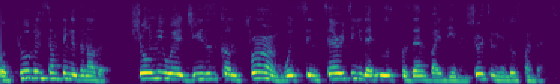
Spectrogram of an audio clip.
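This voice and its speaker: Loud and fairly quick, a man speaks with a high pitch, a dark, mellow tone and ordinary pitch variation. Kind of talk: heated debate.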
